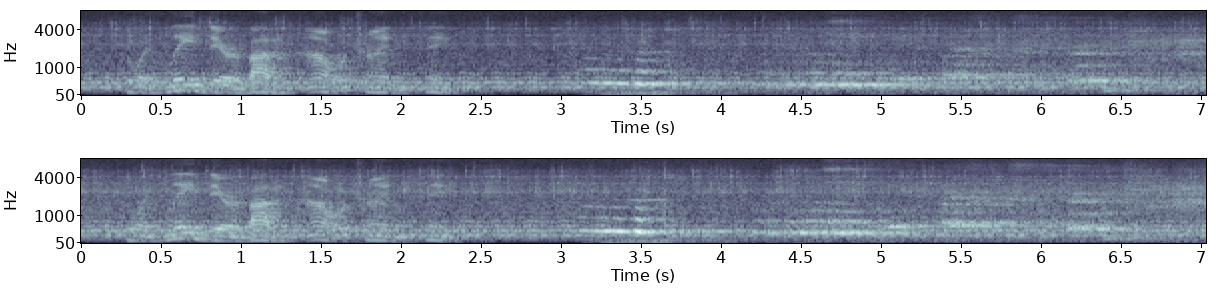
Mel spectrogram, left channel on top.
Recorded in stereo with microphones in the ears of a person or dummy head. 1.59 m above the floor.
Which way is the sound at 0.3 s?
10° left (ahead or behind).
